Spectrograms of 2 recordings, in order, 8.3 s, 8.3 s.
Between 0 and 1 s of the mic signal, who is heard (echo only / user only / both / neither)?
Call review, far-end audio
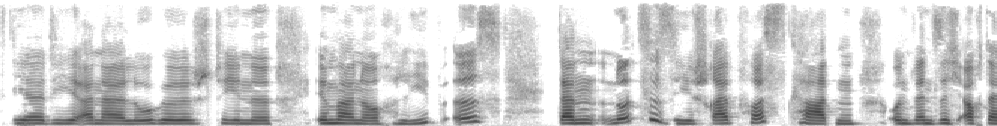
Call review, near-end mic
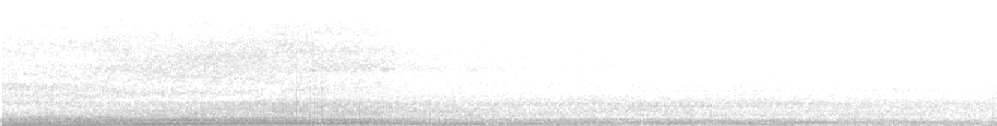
neither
